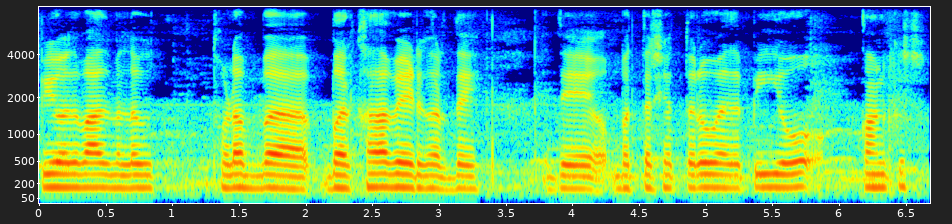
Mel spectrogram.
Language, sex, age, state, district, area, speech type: Dogri, male, 18-30, Jammu and Kashmir, Reasi, rural, spontaneous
